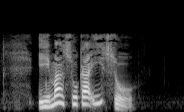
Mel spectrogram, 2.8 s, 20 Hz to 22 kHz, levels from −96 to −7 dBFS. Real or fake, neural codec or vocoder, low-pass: real; none; 7.2 kHz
